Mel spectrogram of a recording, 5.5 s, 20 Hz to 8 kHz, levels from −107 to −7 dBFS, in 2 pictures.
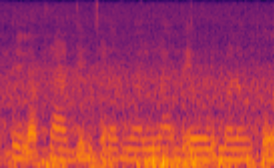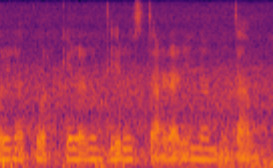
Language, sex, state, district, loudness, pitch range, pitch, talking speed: Telugu, female, Andhra Pradesh, Guntur, -34 LUFS, 90-95 Hz, 95 Hz, 100 wpm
